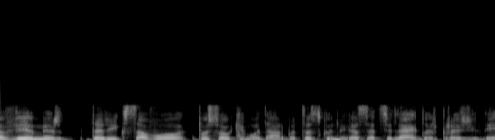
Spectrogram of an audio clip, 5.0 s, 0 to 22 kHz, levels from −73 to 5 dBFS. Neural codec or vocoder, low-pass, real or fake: codec, 16 kHz, 4 kbps, X-Codec, HuBERT features, trained on general audio; 5.4 kHz; fake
